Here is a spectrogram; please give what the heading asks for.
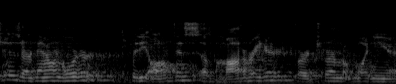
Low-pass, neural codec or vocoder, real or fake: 7.2 kHz; codec, 16 kHz, 8 kbps, FunCodec, trained on LibriTTS, 25 frames a second; fake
